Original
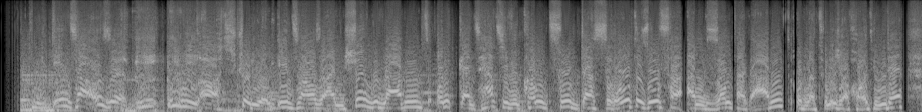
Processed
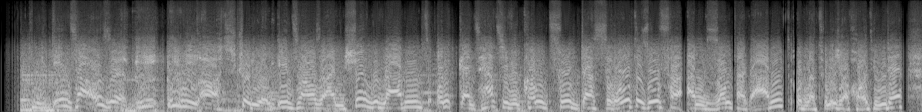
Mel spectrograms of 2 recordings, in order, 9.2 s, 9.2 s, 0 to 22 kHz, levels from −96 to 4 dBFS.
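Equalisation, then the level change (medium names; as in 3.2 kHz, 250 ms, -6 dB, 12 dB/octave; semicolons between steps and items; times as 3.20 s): distance through air 480 m; treble shelf 2.5 kHz +10.5 dB; peaking EQ 3.5 kHz +3 dB; +7.5 dB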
